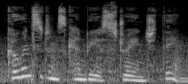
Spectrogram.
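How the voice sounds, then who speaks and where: An actress playing a shrewd, composed Victorian lady detective in a radio drama, measured and dryly probing. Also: a little high, big pitch swings. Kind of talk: period radio drama acting. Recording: clear background noise.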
